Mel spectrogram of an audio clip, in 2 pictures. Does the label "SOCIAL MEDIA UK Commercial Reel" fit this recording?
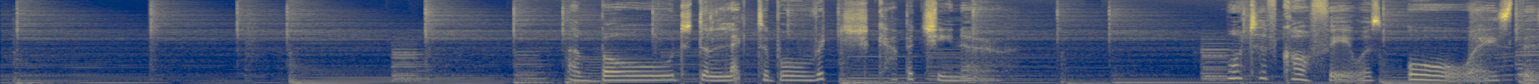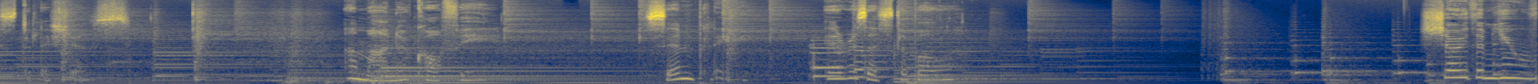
Yes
